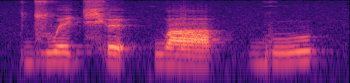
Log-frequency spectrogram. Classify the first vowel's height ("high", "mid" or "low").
mid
